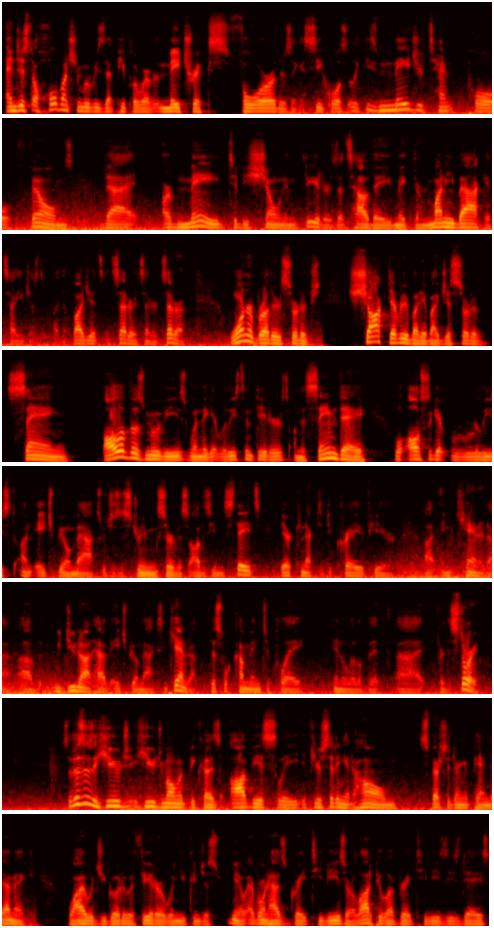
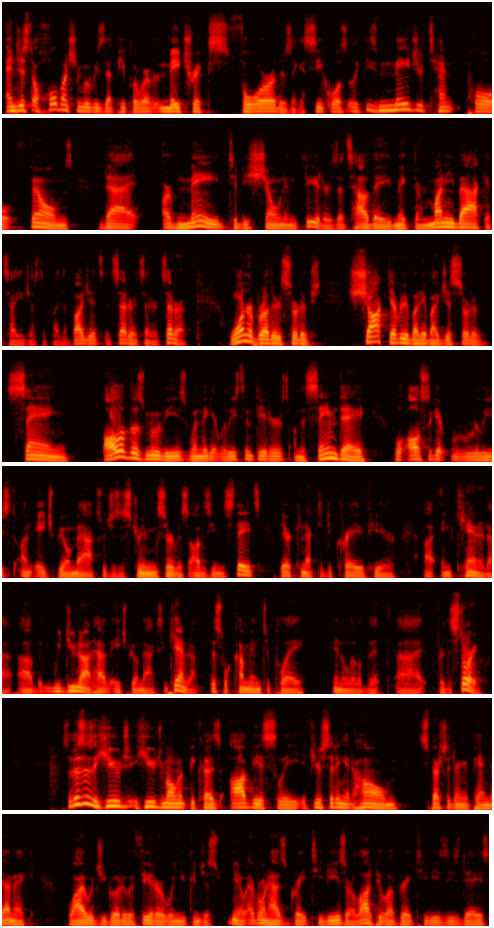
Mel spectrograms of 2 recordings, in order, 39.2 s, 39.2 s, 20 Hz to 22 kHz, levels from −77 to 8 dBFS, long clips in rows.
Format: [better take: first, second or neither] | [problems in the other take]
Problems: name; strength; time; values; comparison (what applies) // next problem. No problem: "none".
second | wind noise on the microphone; occasional gusts; from 3 to 13 s and from 20 to 35 s; 20 dB below the speech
